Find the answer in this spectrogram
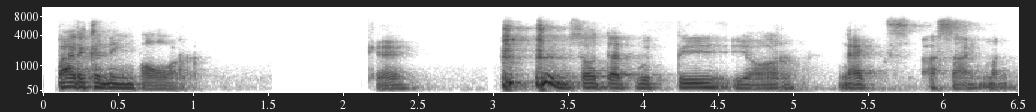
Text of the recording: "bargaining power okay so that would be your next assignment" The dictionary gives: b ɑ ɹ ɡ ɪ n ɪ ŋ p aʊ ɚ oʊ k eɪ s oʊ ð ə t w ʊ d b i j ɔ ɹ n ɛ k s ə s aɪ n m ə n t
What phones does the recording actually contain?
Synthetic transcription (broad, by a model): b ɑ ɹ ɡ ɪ n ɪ ŋ p aʊ ɚ oʊ k eɪ s oʊ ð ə t w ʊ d b i j ɔ ɹ n ɛ k s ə s aɪ n m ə n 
